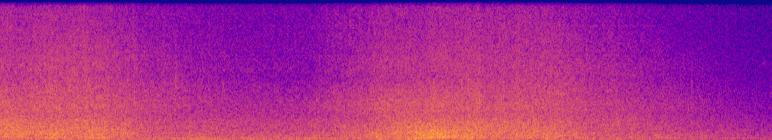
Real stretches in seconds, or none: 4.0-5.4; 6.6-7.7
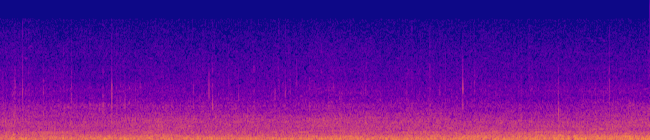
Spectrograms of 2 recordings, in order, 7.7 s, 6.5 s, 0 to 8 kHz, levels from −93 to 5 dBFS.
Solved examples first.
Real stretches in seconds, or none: 1.8-3.1; 4.0-4.8

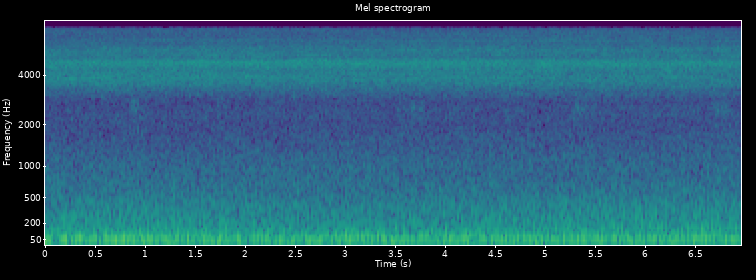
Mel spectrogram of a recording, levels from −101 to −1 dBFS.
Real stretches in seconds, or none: 0.0-7.0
